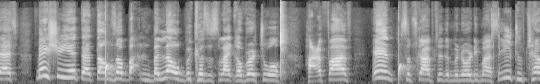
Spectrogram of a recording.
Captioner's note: clap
